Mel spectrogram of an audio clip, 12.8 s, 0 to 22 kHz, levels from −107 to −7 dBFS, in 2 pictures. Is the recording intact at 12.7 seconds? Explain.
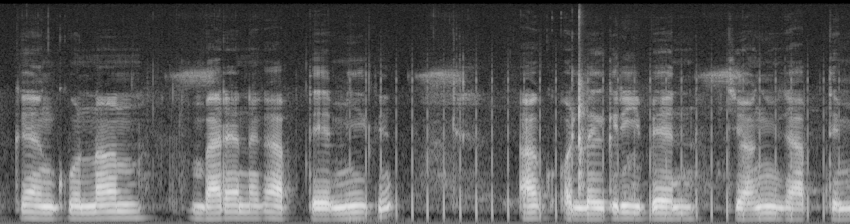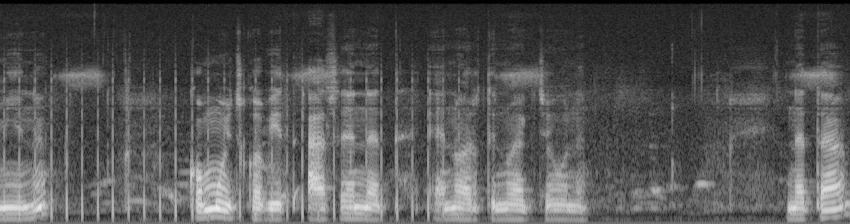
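Yes, at 12.7 seconds the audio is intact, with no dropout, click, distortion or other fault audible at that moment.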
